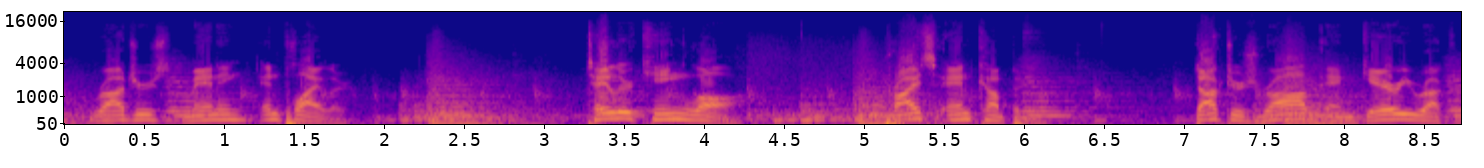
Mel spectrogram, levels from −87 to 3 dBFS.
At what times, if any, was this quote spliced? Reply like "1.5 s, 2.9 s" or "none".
1.8 s, 3.3 s

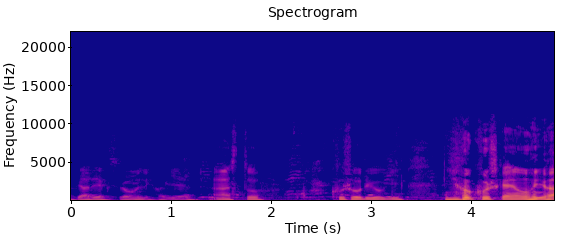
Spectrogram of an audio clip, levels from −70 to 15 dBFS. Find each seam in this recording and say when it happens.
1.2 s

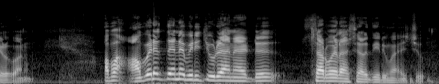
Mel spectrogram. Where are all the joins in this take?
none

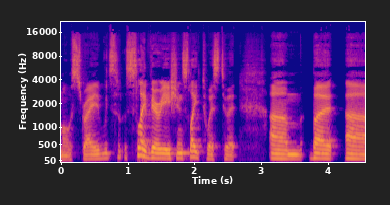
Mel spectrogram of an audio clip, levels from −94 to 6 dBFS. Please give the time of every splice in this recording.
none

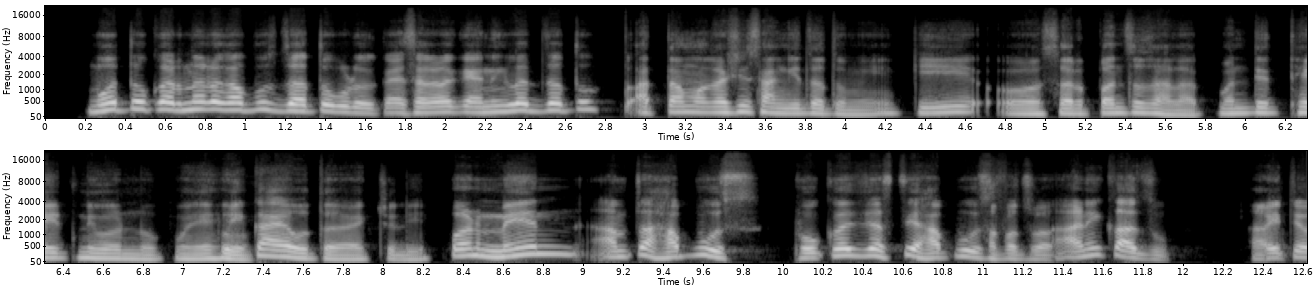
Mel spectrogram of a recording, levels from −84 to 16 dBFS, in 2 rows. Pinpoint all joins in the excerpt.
2.9 s, 8.2 s

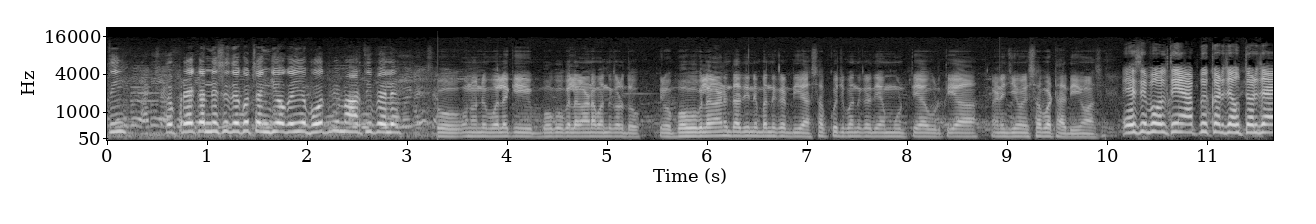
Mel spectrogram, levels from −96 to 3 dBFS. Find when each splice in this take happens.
3.2 s, 5.4 s, 8.8 s, 10.0 s

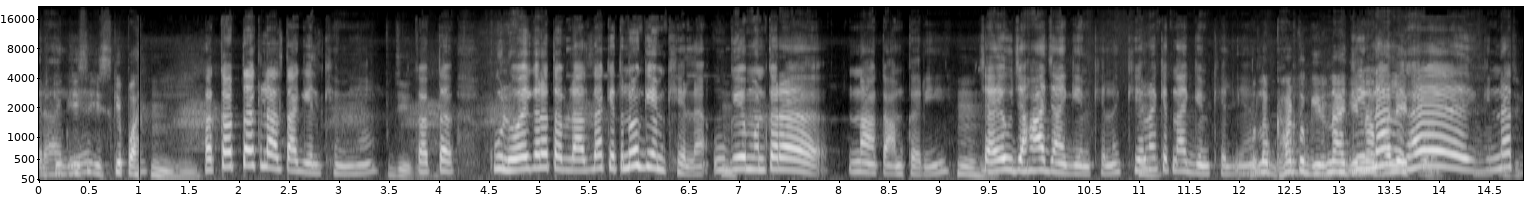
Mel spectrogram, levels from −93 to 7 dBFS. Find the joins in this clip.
1.0 s

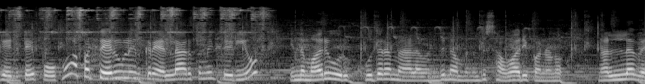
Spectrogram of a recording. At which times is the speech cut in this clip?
2.8 s

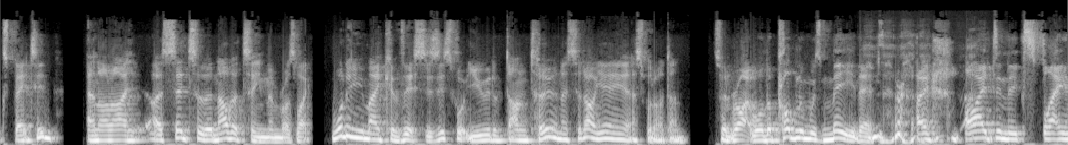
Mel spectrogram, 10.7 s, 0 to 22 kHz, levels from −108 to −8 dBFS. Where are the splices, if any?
none

